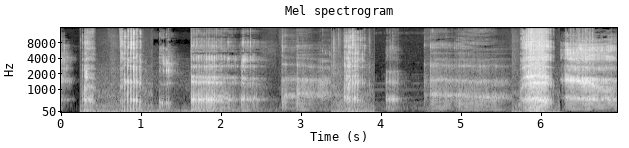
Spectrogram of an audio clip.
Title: Burping Compilation July #2 | RBC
